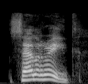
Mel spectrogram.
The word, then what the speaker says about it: XLR8: PNY xlr8 gaming ini katanya bacanya celerate gaming pnyy ini Memang agak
